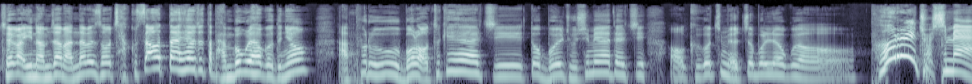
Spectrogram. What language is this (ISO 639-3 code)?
kor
